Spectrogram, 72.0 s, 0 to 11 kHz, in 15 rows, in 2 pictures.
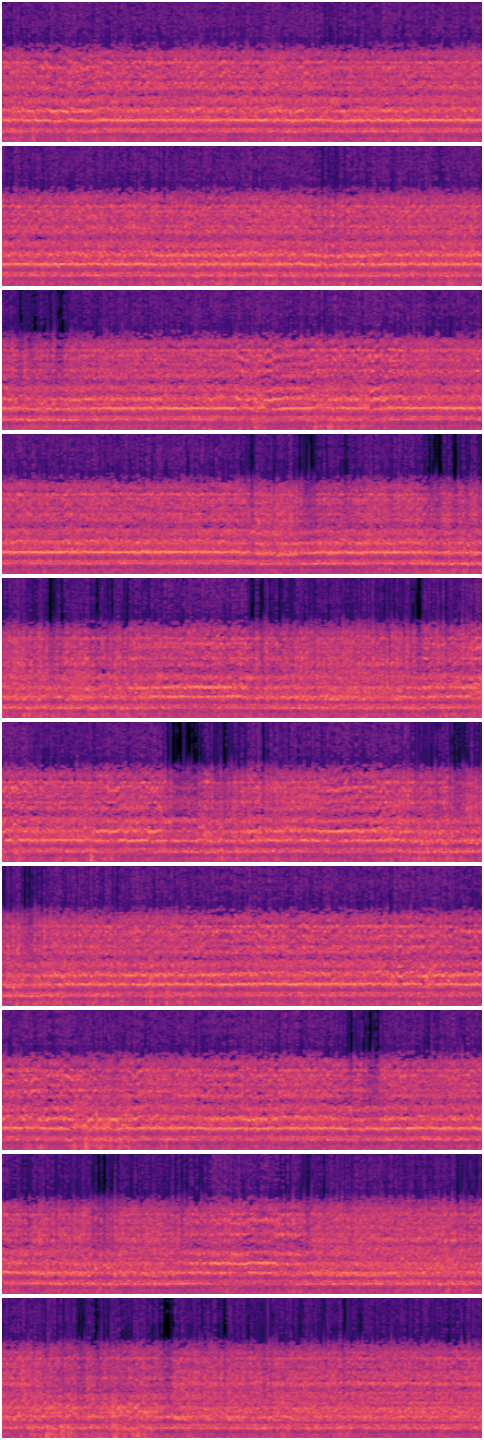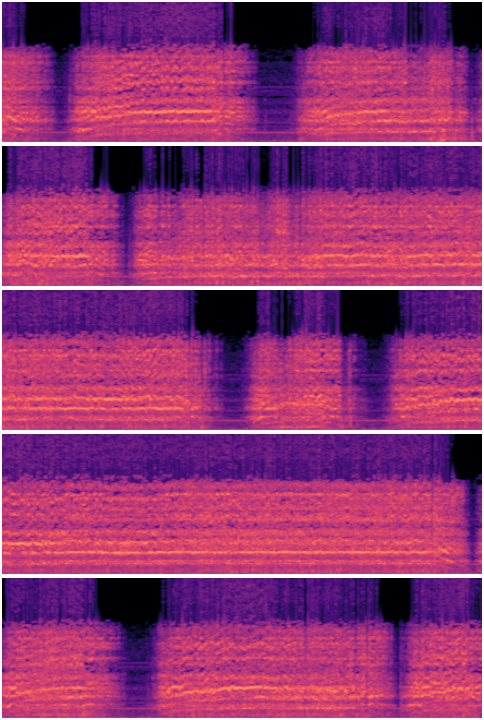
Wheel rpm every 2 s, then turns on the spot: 230, 230, 230, 230, 230, 230, 220, 230, 230, 220, 210, 210, 230, 220, 220, 230, 220, 230, 230, 220, 210, 210, 210, 190, 120, 120, 120, 170, 220, 170, 100, 210, 230, 160, 120, 130.
70-72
